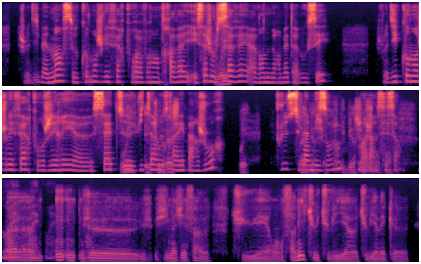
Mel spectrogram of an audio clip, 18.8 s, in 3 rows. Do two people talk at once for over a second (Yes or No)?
Yes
